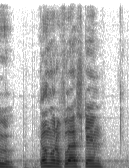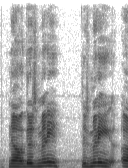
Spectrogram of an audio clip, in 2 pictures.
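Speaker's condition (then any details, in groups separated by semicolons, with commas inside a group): Cerebral palsy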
